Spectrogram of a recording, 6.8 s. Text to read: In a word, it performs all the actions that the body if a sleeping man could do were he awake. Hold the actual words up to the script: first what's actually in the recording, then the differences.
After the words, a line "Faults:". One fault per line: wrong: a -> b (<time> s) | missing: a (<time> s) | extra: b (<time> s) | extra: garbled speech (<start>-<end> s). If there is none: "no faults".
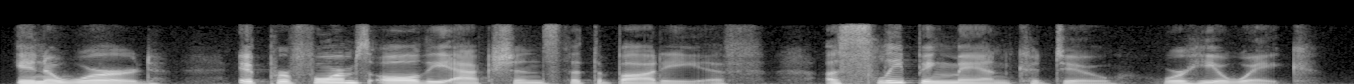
In a word, it performs all the actions that the body if a sleeping man could do were he awake.
Faults:
no faults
